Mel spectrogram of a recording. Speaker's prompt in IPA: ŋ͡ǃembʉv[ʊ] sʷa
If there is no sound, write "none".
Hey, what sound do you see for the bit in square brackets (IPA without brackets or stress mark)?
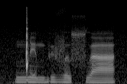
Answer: ə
